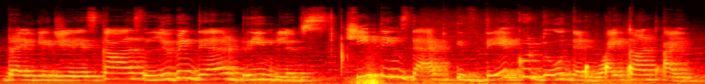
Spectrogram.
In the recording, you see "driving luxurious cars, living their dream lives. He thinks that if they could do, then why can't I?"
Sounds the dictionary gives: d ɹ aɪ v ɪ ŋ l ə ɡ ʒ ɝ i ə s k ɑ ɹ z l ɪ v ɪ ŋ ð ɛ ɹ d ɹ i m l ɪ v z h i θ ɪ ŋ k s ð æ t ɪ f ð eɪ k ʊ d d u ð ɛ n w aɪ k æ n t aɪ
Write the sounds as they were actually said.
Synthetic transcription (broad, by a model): d ɹ aɪ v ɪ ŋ l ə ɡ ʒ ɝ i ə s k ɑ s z l ɪ v ɪ ŋ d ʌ ɹ d ɹ i m l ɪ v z h i t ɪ ŋ k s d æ t ɪ f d eɪ k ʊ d d u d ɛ n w aɪ k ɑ n t aɪ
